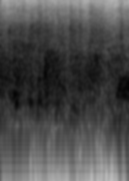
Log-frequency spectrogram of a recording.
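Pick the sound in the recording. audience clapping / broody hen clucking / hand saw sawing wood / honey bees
audience clapping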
